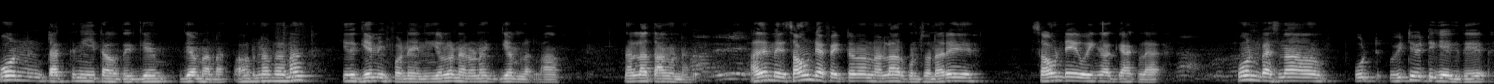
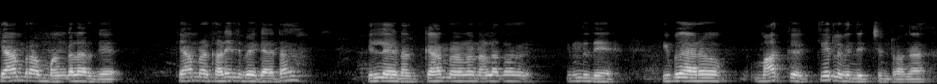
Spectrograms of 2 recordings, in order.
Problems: constant background noise, background conversations at intervals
